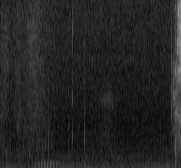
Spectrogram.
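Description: A contented house cat purrs steadily up close, a low continuous rumbling with a gentle pulsing rhythm, heard alone without talk.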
